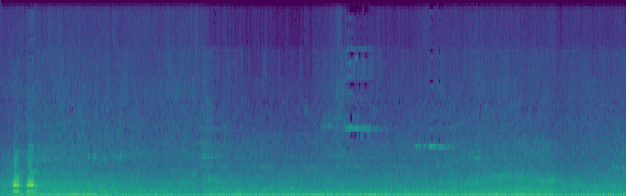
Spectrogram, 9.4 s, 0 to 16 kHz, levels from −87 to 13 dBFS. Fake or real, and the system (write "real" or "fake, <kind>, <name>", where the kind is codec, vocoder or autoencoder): fake, vocoder, BigVGAN v2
